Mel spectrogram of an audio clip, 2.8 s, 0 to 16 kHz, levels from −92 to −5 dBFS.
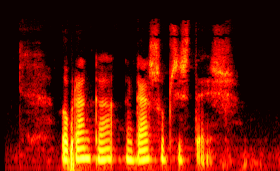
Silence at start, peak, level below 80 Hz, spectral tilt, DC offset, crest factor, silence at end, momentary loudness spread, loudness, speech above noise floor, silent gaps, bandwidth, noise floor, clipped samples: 0.6 s; -8 dBFS; -46 dBFS; -6.5 dB/octave; under 0.1%; 18 dB; 0.35 s; 15 LU; -25 LUFS; 30 dB; none; 10 kHz; -54 dBFS; under 0.1%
